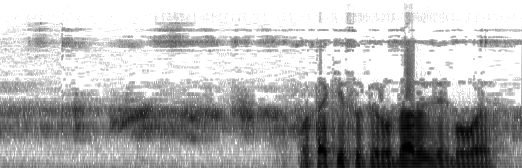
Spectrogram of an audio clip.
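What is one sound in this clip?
Video game sound effects play tinnily through a small phone speaker.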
